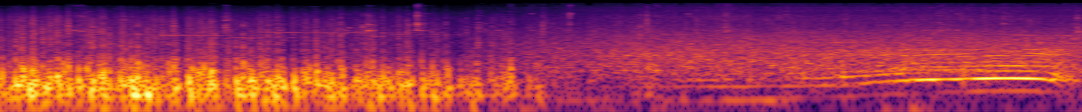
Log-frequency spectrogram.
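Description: A herd of cattle lows over a dense, rumbling wash of noise, which then thins as one long, rising moo swells and holds near the end.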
